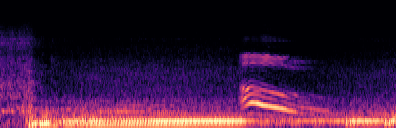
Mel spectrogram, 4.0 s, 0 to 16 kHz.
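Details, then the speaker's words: Datsun 280ZX turbo L28E six, first start on newly installed Haltech 550 ECU with coolant added and timing being dialed in: smooth, steady idle now held high (idle had been turned up because it wouldn't idle well), brief rev, settles back evenly. "better off that's that's better yeah she's idling high now so we turned the idle up a lot before because it wouldn't idle super well"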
